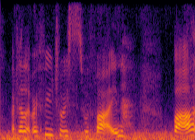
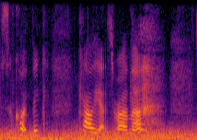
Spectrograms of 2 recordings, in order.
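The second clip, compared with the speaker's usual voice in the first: ordinary talk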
